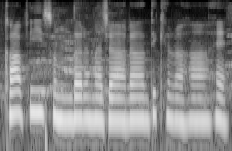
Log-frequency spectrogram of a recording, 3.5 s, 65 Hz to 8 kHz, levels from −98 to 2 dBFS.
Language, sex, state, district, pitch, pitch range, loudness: Hindi, male, Madhya Pradesh, Bhopal, 180 Hz, 175-200 Hz, -17 LUFS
